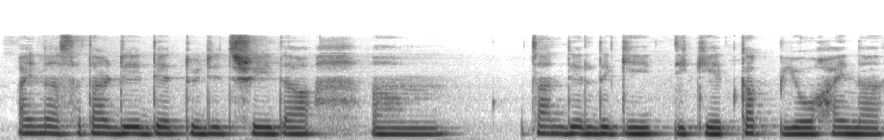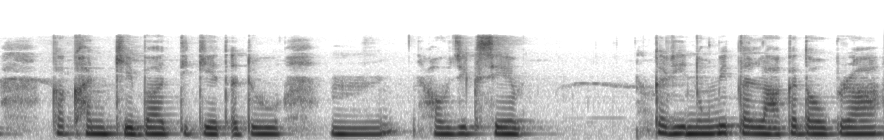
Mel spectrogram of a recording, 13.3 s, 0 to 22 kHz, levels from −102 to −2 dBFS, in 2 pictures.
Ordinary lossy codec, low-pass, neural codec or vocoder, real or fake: none; none; none; real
